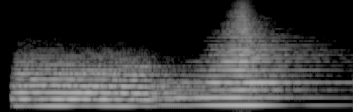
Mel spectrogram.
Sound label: Brass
